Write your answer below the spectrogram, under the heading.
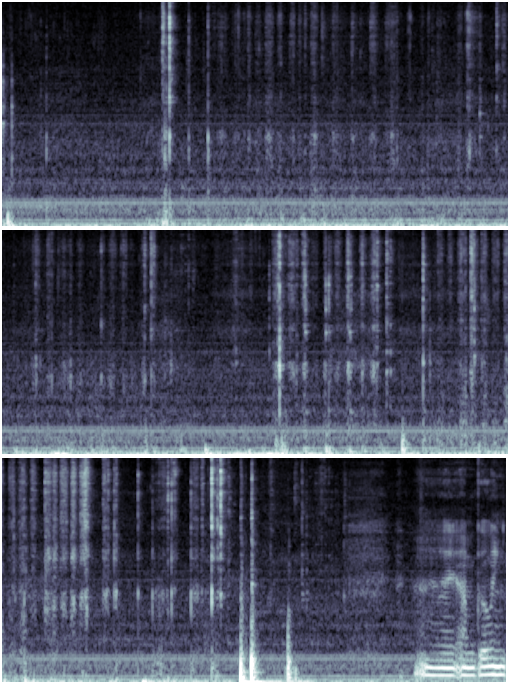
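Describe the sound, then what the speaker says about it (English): An old rubber seal is scraped off the lens of a Hoover Junior Dirtsearcher vacuum with a tool, producing close, repeated rasping strokes over a low steady hum, with a few sharper knocks and brief speech. "The next thing I'm going to do is to scrape this rubber seal off, or what's remaining of it."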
